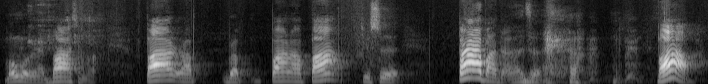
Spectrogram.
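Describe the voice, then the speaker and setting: Man, preacher, expository sermon, high-pitched, very lively intonation, repeats words. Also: takes it slowly. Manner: animated, acts out quoted voices, repeats words; drops to hushed low voice for emphasis.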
